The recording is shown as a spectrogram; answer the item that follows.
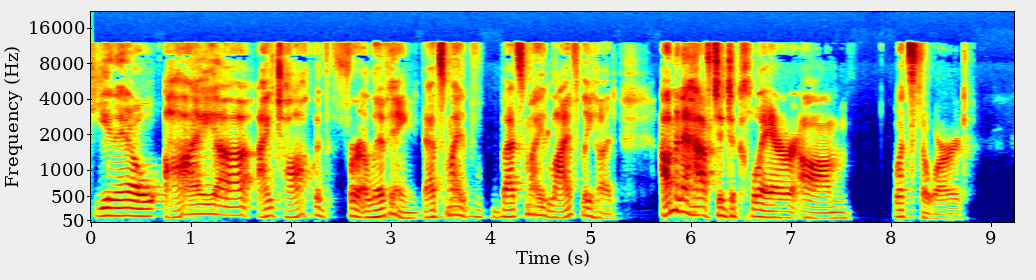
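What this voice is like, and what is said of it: Hoarse, nearly lost voice. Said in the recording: “The voice is kind of still gone, but it's here ... It's been gone for like a week ... losing my voice ... fried”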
